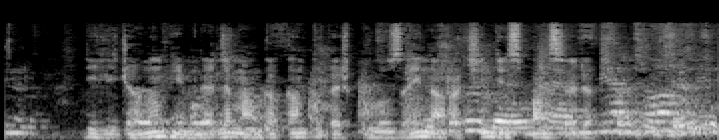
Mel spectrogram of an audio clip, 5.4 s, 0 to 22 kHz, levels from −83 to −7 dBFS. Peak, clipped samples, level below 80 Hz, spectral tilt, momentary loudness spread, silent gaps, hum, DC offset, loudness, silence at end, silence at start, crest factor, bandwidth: -4 dBFS; under 0.1%; -40 dBFS; -5 dB/octave; 10 LU; none; none; under 0.1%; -21 LUFS; 0 s; 0.05 s; 16 dB; 11.5 kHz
